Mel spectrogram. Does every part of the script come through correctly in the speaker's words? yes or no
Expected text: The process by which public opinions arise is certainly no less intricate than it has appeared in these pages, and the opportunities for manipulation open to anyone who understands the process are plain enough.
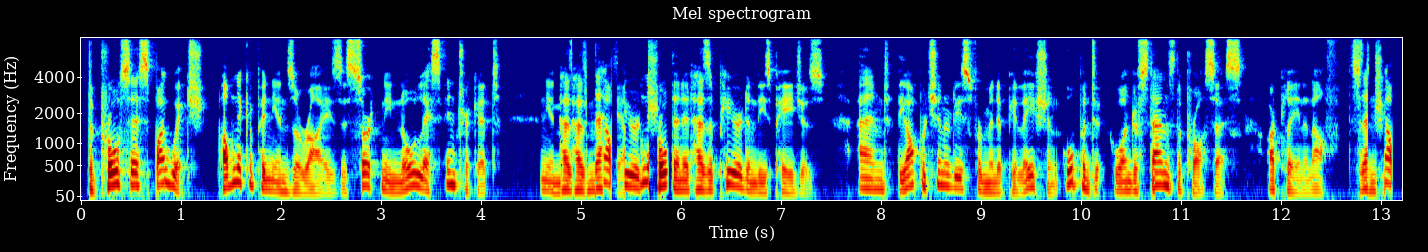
no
